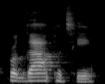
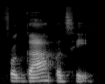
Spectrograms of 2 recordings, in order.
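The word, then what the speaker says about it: Fragapatti: correctly um that uh Cosman cow said that the proper pronunciation was fragoppity now for Gravity because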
